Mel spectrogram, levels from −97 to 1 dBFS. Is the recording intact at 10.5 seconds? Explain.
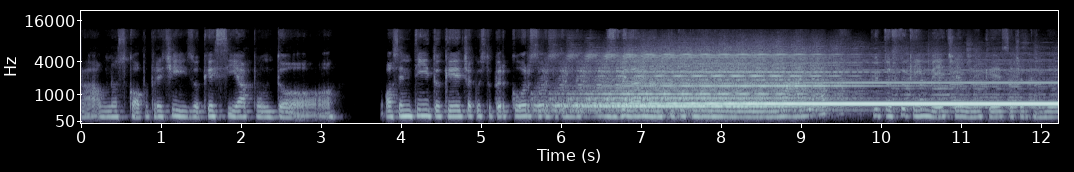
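No. At 10.5 seconds the clip is inside a feedback howl that runs from 5.61 s to the end. Two devices in the same room share the call, so sound loops from loudspeaker to microphone and back. Each trip adds level instead of losing it. The repeats narrow to a tone of around 500 Hz. The loop comes round roughly every fifth of a second, and the howl peaks about 12 dB above the speech.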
